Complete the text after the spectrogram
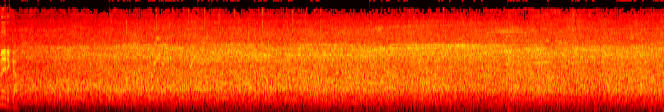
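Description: A large stadium crowd roars loudly throughout.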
